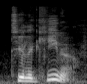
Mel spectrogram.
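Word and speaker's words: Ntilikina: Knicks player here now he says that n is silent so Frank teal akina by the Knicks I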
